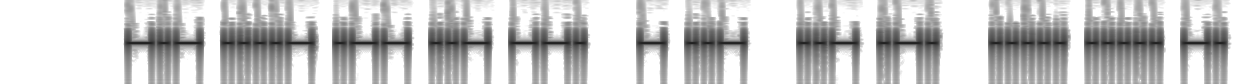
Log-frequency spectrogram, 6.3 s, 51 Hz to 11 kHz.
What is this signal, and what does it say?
Morse code, heard as a keyed tone, about 30 wpm, 700 Hz. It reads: K4WUG TU UR 55N
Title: Common QSO Phrases Encore 30wpm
